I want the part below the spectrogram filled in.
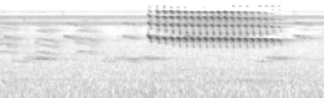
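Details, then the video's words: A kingfisher gives a fast, harsh rattling trill of rapid repeated notes lasting about two seconds, over a steady low rumble of background noise. "Kingfisher bird calling"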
